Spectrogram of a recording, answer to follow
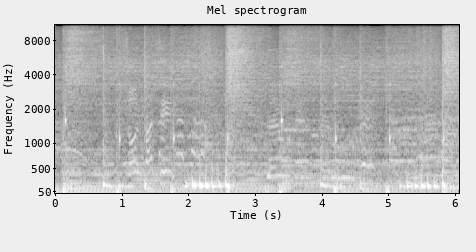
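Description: Live drum kit played with a band: kick, snare and tom strikes with cymbal crashes, the biggest about two and a half seconds in and again near the end, over bass and other instruments.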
